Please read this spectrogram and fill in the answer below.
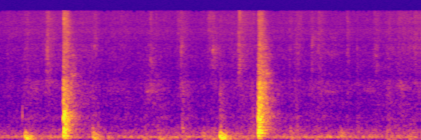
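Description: Two sharp smacks of kicks landing on a hand-held striking pad, about three seconds apart, each with softer thuds of bare feet stepping on a wooden floor around it.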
